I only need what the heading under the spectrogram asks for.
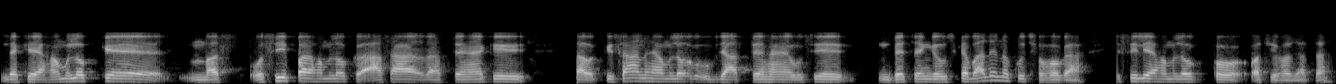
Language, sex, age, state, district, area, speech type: Hindi, male, 18-30, Bihar, Vaishali, rural, conversation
